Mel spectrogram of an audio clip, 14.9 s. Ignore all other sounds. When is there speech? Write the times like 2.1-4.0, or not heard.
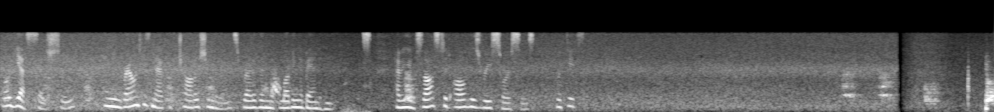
0.0-8.8.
